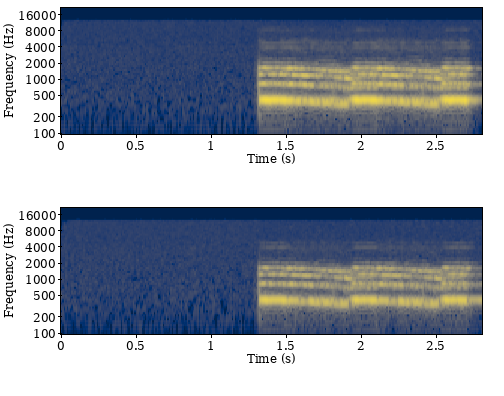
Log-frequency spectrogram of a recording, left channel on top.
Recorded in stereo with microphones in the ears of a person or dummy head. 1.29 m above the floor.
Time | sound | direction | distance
1.3 | an alarm | 75° left (ahead or behind) | 1.0 m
